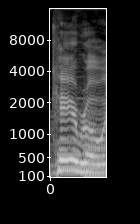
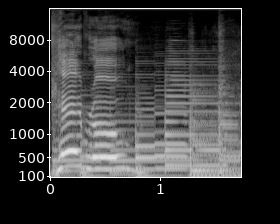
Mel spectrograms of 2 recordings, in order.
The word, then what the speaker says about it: Cairo: it's about the town Cairo Illinois spell Cairo but pronounce Cairo the town was vastly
